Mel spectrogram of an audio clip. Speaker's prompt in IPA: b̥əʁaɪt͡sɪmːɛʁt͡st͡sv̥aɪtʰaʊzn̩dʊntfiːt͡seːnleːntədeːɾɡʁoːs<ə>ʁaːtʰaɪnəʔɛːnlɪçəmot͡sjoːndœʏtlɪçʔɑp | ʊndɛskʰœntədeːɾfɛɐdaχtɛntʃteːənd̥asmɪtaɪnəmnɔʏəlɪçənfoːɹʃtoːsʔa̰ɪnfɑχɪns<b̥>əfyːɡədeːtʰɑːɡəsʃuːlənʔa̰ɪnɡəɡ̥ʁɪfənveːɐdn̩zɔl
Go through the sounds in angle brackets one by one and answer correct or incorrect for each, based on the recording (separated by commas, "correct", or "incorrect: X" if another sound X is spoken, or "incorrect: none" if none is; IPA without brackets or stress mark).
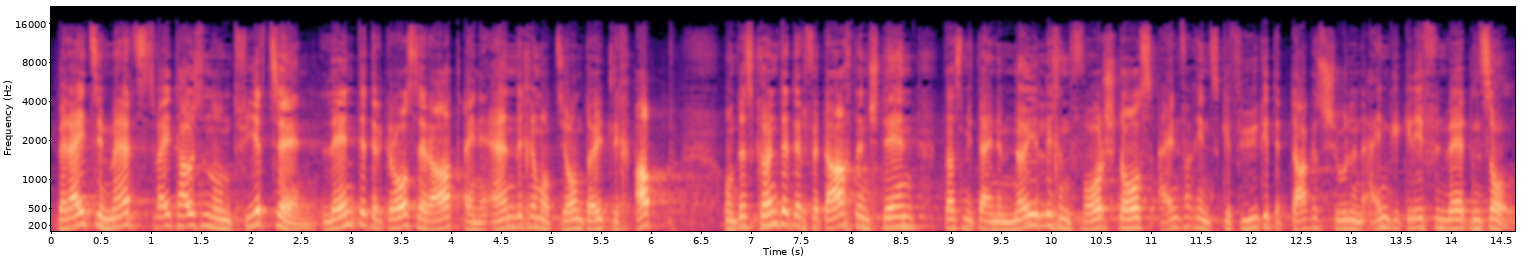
correct, incorrect: ɡ̥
